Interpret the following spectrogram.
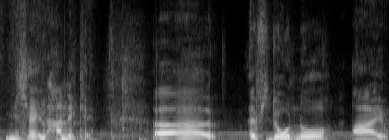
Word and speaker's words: Haneke: No, if you're interested in the actual, at least Austrian pronunciation of these names, I will now do you that pleasure. So yes, the director, the writer and director's name is Michael Haneke.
